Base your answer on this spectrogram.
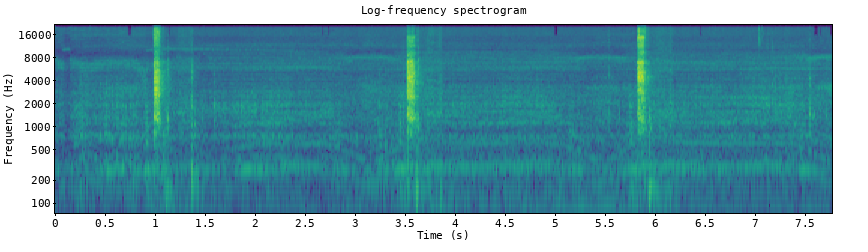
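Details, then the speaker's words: Homemade emergency ventilator, not medically certified, squeezing a bag-valve-mask resuscitation bag without a PEEP valve so the bag collapses fully; mechanical hum with a sharp hiss-click about every 2.4 seconds, roughly 24 cycles a minute. "as you can see the bag is actually collapsing all the way like the balloon and if I had a valve that would slow this down a little bit here then the lung of the patient would never be completely collapsing and that's what the p12 is for"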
